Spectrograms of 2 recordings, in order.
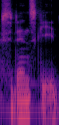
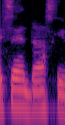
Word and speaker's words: Sudinsky: saloni cam Khaled and sedinski do we is that pronounced correct yeah you got it all right right on okay as long as you don't call me Sandusky we'll be fine it's uh it's been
